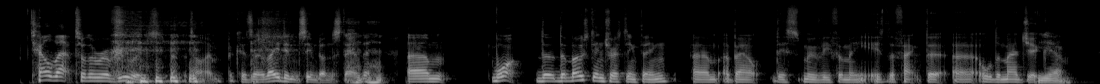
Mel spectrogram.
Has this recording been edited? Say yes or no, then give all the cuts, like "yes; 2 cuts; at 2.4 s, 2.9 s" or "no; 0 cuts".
no; 0 cuts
